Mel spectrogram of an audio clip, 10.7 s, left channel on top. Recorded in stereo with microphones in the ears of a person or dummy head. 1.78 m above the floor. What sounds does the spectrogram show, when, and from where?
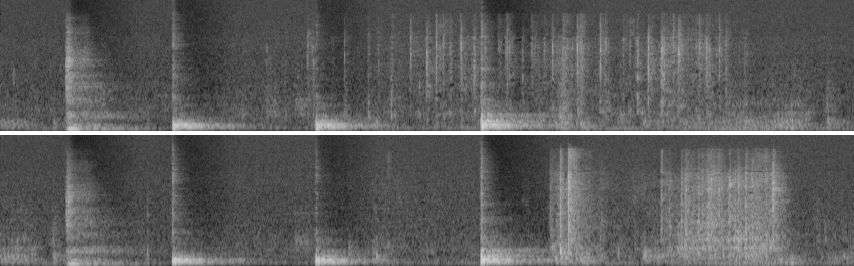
0.8 s breathing: 35° left (ahead or behind), 0.7 m
2.1 s a thud: 20° right (ahead or behind), 1.6 m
